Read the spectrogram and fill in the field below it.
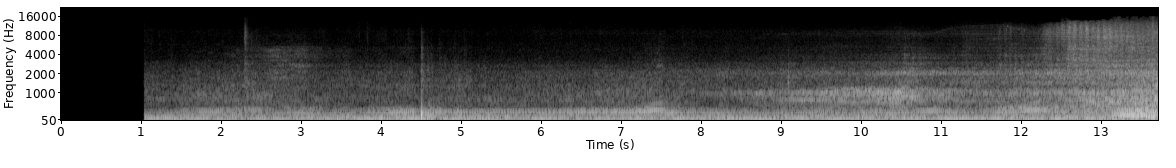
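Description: Racing car engines roar and whine in the distance, growing louder as a car approaches.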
